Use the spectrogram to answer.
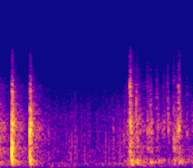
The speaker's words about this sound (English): Your hand trembles as you knock on the door.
